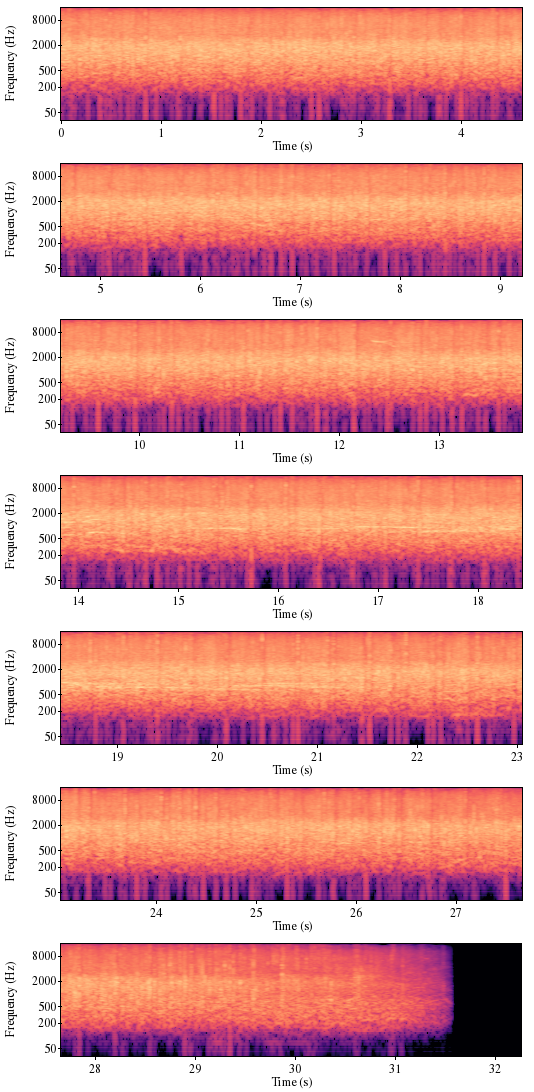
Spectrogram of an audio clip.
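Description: A large concert-hall audience applauding, a dense, steady wall of clapping that eases slightly near the end.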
